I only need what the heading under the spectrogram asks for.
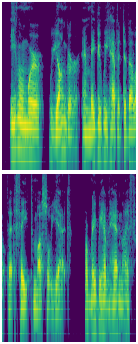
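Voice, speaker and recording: A plain, everyday voice moves at a fairly quick pace with ordinary pitch variation, recorded with a dry, close sound with no echo over a quiet background. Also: man. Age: 60s. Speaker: entrepreneur and tradesman. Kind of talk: podcast interview.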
